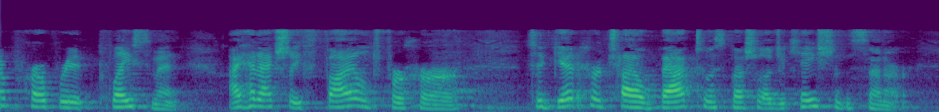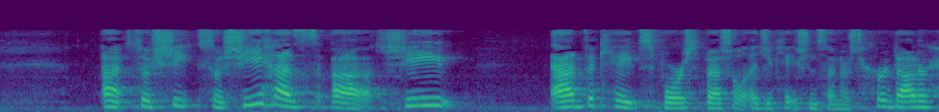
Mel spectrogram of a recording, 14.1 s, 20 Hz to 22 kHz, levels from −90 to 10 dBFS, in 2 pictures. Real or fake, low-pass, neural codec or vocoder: fake; 7.2 kHz; codec, 16 kHz in and 24 kHz out, 2.2 kbps, FireRedTTS-2 codec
